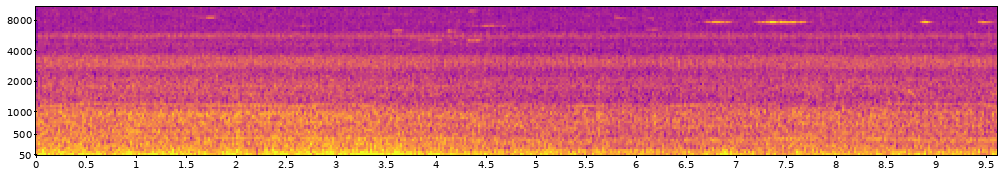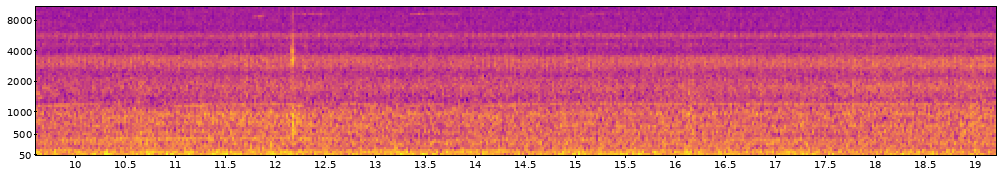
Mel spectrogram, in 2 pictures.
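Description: Mitsubishi Pajero Evolution's V6 engine running as the 4x4 drives slowly over sand, a steady low rumble of engine and tyres. It is a little louder in the first few seconds, then even.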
